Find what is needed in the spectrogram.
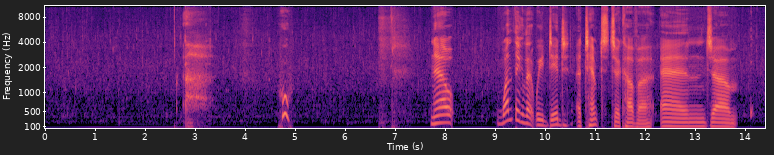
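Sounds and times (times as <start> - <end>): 
faint steady hum: 0.0 - 14.4
satisfied exhaled breath: 2.8 - 4.2, 6.7 - 7.4
sipping from a bottle with a slosh of liquid: 6.7 - 7.1
speech: 7.7 - 8.2, 9.0 - 13.9.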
